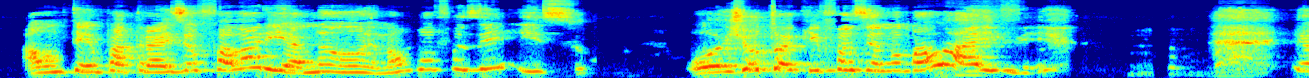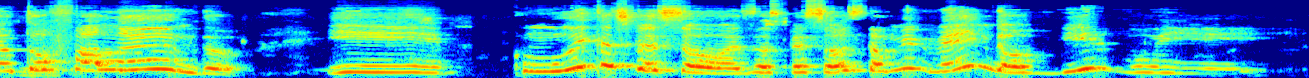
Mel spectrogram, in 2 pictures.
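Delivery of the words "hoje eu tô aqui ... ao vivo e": anxious, nervous voice with nerves showing through. Speaking on a live stream watched by many people, nervous. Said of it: "tô nervosa, tô muito nervosa".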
